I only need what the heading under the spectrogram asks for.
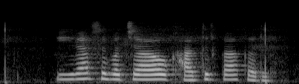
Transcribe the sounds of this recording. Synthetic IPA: iːɾasebɐt͡ʃaːokʰaːt̪ɪɾkakɐɾeː

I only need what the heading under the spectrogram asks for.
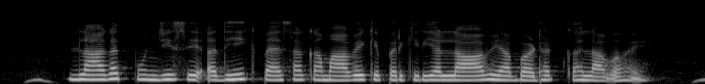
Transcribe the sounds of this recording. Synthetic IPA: laːɡət̪̚pʊ̃ɲd͡ʒiseʔɐd̪ʱikpɛːsakɐmaːʋekepəɾɪkɪɾijalaːʋjabəɽʱət̪̚kəɦlaːʋəɦɛː

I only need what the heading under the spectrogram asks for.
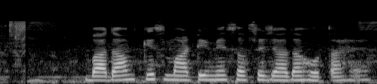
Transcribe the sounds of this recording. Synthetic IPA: baːd̪aːmkɪsmaːʈimẽsɐbsezjaːd̪aɦoːt̪aɦɛː

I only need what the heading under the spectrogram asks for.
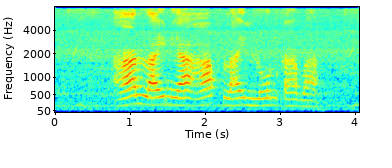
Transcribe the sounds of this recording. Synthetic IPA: alːajnjaːpʰlajnlonkaba

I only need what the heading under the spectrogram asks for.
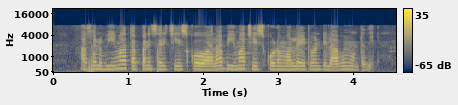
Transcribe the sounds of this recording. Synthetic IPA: ɐ̰sɐlubʱiːmaːt̪ɐpːɐnisɐɾit͡ʃe̞ːsu̥kɔːʋaːlaːbiːmaːt͡ʃe̞ːsu̥kɔːʋɐɽɐmʋɐlːɐeʈuʋɐɳʈilaːbʱɐmuɳʈud̪ḭ

